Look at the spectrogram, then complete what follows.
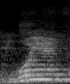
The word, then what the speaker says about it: buoyant: It is also called buoyant force. B-U-O-Y-A-N-T. Here, U is silent, right?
